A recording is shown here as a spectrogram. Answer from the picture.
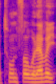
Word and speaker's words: Tuifa: It's Hamahiga no Tuifa or Hamahiga no Tunfa, however you want to say it, right?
